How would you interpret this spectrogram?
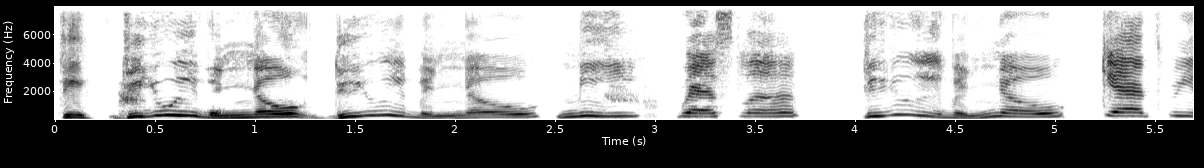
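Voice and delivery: high, slow sneering mock of a chatter; high mock voice of a smug troll in chat. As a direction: ape the smug troll who asks. Mocking a hostile chatter.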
